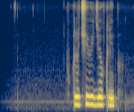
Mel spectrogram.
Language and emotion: Russian, neutral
